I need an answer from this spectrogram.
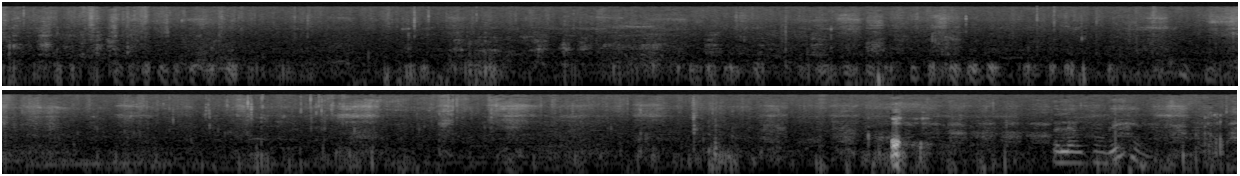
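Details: English Bulldog puppies suckling at their mother, heard as a steady, quiet stream of low snuffling grunts and smacking sounds, with a few sharper squeaks near the end.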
